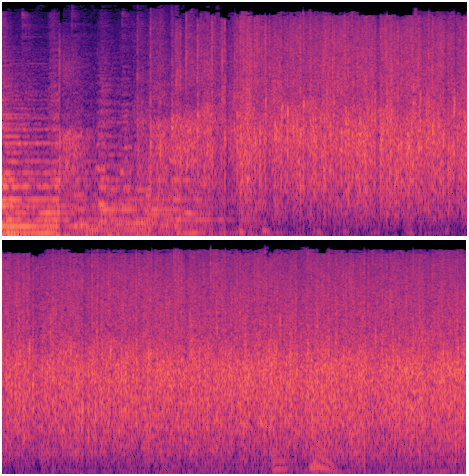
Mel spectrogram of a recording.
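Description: Studio audience applauding, after a music cue that ends about a second and a half in.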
